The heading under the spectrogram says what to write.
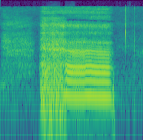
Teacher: جب ہا کی ادائیگی کرتے ہیں تو ہمارے منہ سے ٹھنڈی سانس باہر آنی چاہیے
